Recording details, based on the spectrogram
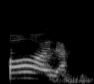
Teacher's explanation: Qala kena tekan di pangkal lidah. Ini kena tekan dekat pangkal lidah.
